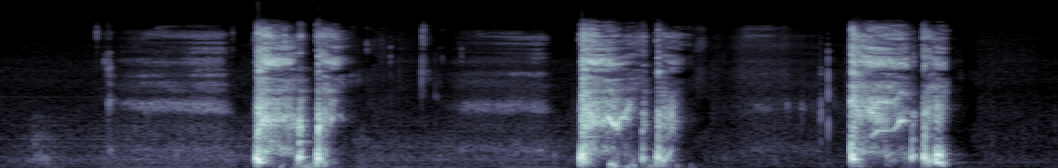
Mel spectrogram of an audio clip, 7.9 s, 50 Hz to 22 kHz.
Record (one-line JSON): {"three_cough_length": "7.9 s", "three_cough_amplitude": 30937, "three_cough_signal_mean_std_ratio": 0.32, "survey_phase": "alpha (2021-03-01 to 2021-08-12)", "age": "18-44", "gender": "Female", "wearing_mask": "No", "symptom_fatigue": true, "symptom_change_to_sense_of_smell_or_taste": true, "symptom_loss_of_taste": true, "symptom_onset": "5 days", "smoker_status": "Current smoker (1 to 10 cigarettes per day)", "respiratory_condition_asthma": false, "respiratory_condition_other": false, "recruitment_source": "Test and Trace", "submission_delay": "3 days", "covid_test_result": "Positive", "covid_test_method": "RT-qPCR", "covid_ct_value": 19.6, "covid_ct_gene": "ORF1ab gene", "covid_ct_mean": 19.7, "covid_viral_load": "340000 copies/ml", "covid_viral_load_category": "Low viral load (10K-1M copies/ml)"}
